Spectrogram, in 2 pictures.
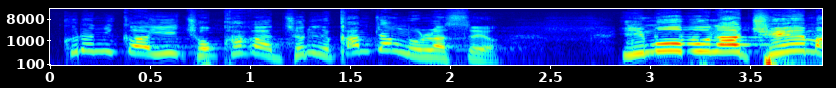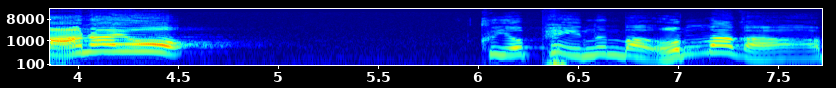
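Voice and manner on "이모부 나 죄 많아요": put-on loud, high, slow child's cry; child confessing. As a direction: call it out like an earnest child. Child confessing to uncle in story.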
